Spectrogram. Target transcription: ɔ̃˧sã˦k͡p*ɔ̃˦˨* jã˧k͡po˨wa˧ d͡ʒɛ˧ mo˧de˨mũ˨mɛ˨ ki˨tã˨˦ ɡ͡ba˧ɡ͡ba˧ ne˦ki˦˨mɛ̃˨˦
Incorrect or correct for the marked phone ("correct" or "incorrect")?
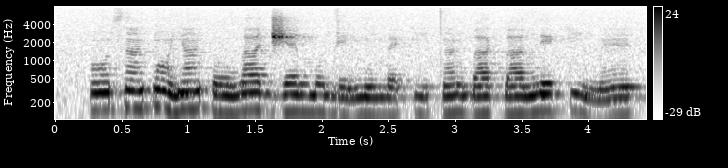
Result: correct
